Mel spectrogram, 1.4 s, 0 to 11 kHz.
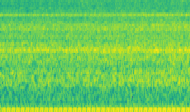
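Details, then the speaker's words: Crashed Honda Silver Wing 600 CVT scooter, revived after over a year in storage: low, smooth, steady hum, no misses, knocks or hunting; normal idle. "oh my god it sounds good it sounds good all right now i'm gonna shut down and check the oil again"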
